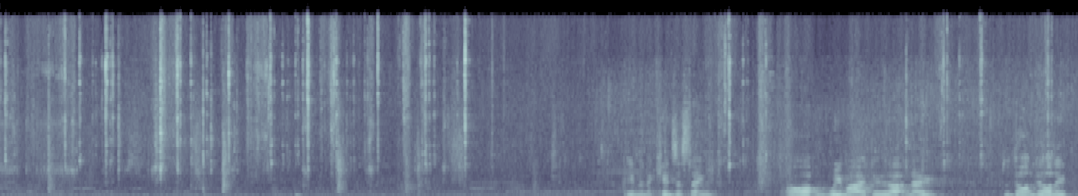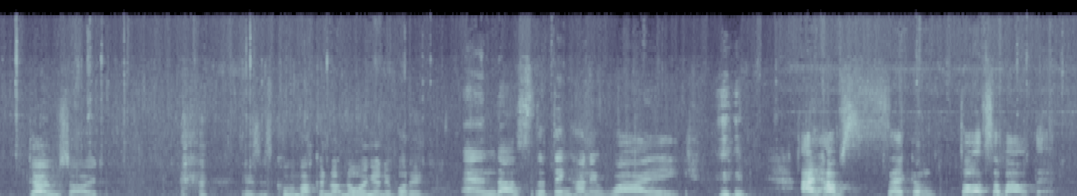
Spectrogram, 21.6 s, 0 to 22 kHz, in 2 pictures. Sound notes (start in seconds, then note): 0.0 tool scraping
